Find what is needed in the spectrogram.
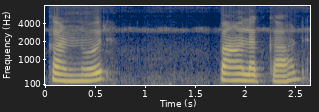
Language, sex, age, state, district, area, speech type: Malayalam, female, 30-45, Kerala, Palakkad, rural, spontaneous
